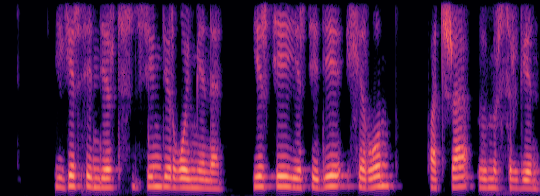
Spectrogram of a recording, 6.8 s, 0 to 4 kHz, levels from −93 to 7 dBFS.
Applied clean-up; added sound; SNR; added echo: neural mask model Resemble Enhance denoiser.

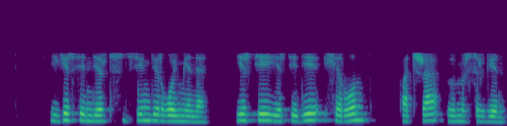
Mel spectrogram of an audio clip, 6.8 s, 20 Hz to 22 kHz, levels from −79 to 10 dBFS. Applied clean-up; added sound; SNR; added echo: none; none; none; none.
